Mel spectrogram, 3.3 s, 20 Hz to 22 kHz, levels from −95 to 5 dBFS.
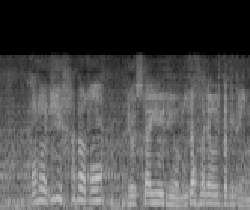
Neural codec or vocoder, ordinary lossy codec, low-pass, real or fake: codec, 24 kHz, 1 kbps, SNAC; none; 7.2 kHz; fake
